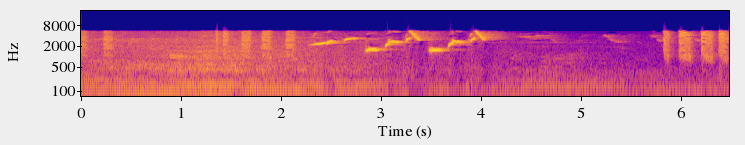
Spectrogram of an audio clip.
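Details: Provoking song of a white-rumped shama, used to excite another shama: a fast run of loud, rising-and-falling whistled notes about two seconds long, framed by harsh, scratchy bursts and a faint steady background hiss.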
